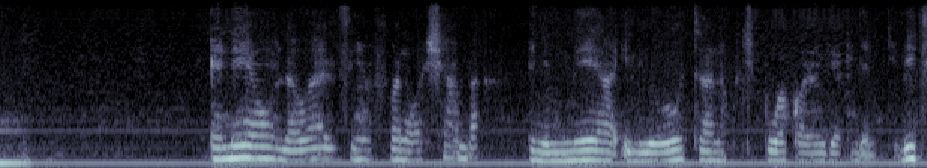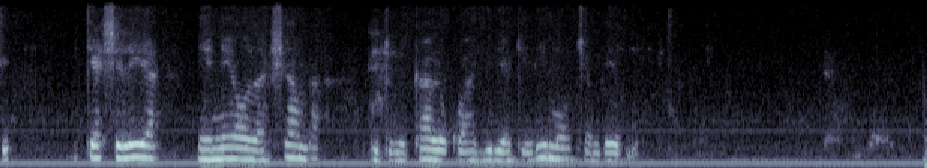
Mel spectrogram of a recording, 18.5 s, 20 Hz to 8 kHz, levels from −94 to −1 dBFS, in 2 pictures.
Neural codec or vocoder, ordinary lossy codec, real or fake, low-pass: none; Opus, 16 kbps; real; 7.2 kHz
